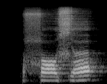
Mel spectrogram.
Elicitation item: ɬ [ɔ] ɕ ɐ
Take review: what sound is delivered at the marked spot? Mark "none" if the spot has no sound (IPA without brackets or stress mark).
ɔ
